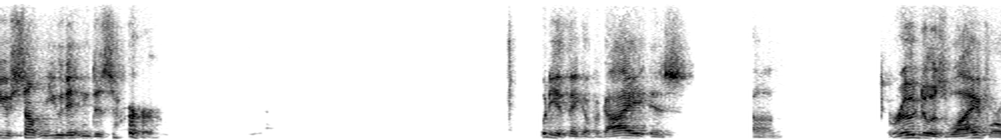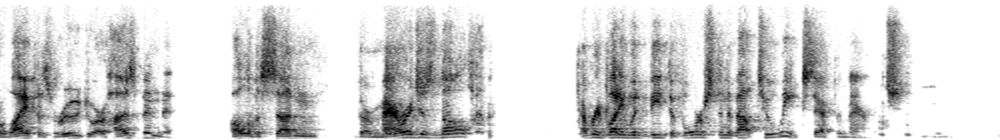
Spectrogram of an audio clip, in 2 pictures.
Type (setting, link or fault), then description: setting, large echoing room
